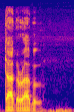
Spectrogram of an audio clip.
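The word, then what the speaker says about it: Daguragu: stop it but uh just to correct the pronunciation it's Juperula and Dagaru media users with a selfie taken at Dagaragu also known as Wy Creek in the northern Northern Territory of Australia.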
